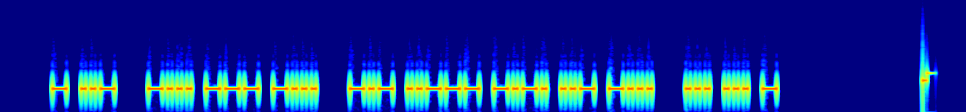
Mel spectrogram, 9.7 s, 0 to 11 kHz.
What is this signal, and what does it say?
Morse code, heard as a keyed tone, about 25 wpm, 700 Hz. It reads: TU BOB K2CUB SST
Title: K1USN SST QSO Practice - 25wpm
